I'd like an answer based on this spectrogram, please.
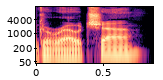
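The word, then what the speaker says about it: Garrotxa: and cheddar well there's this Spanish cheese called garocha that's spelled uh with two x's in the middle and whenever somebody would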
